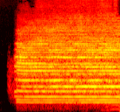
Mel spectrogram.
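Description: A loud, sustained train horn blares, played as a hype train sound effect, starting abruptly and holding a steady, rich chord for nearly two seconds with no voices over it.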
